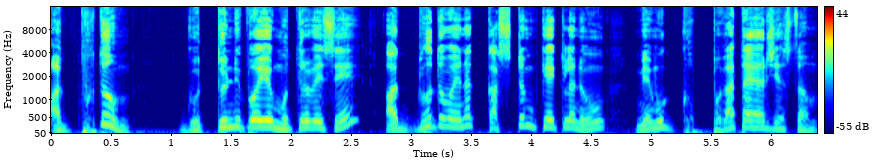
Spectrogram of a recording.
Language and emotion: Telugu, surprised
